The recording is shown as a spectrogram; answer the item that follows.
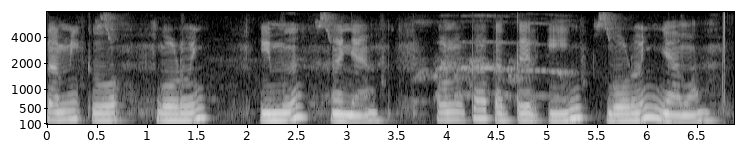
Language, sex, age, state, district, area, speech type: Santali, female, 18-30, West Bengal, Bankura, rural, spontaneous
